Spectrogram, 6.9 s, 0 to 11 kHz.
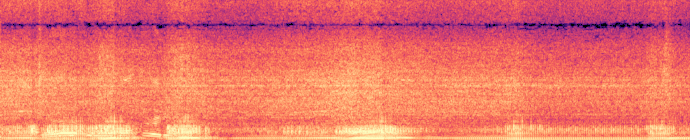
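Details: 2022 VW MK8 GTI, first start after installing ECS 4465030 non-valved catback exhaust: engine catches and revs with a deep, even drone, no rattles or metallic buzzing; exhaust sounds healthy.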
